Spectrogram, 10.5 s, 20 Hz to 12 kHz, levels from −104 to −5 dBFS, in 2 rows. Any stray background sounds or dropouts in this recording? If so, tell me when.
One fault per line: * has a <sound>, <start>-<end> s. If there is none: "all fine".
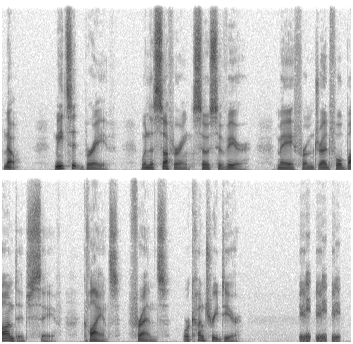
* has a laugh, 9.7-10.3 s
